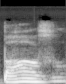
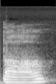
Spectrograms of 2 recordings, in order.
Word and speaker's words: Basel: I don't know I I pronounce it Basel some say some call it Bal b a s l e in Switzerland I'll say Basel at Basel in Switzerland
